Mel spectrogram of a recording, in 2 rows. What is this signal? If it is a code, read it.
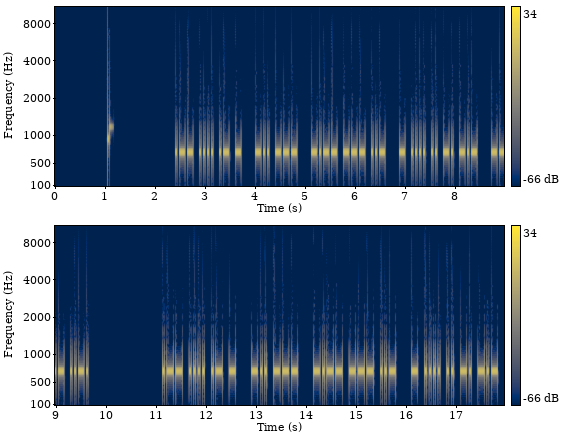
Morse code, heard as a keyed tone, about 31 wpm, 700 Hz. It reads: WHAT DO YOU THINK OF WHAT DO YOU THINK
